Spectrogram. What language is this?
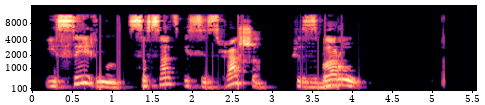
Abkhazian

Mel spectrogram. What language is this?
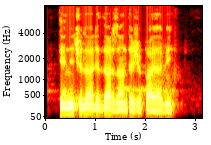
Dameli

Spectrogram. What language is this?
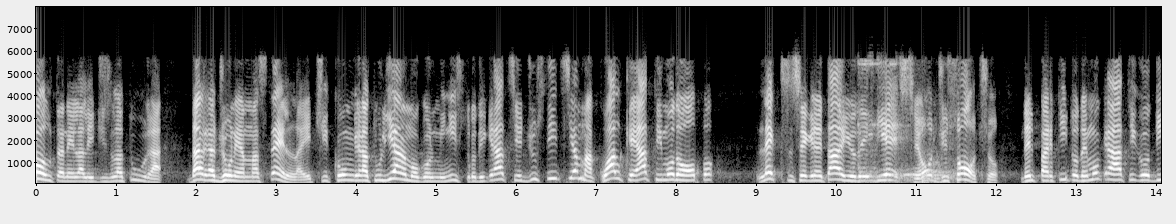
Italian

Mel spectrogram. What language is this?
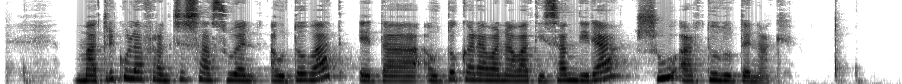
Basque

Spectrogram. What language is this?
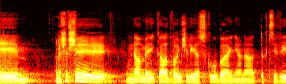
Hebrew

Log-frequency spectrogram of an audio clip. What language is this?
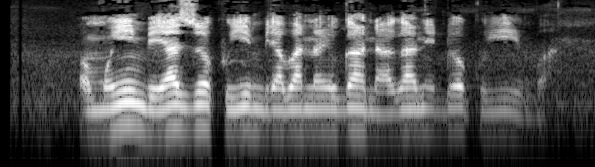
Ganda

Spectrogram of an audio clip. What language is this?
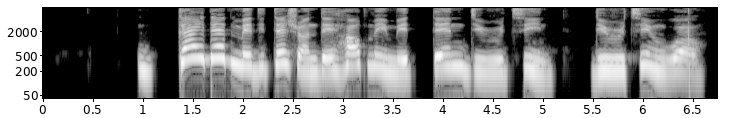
Nigerian Pidgin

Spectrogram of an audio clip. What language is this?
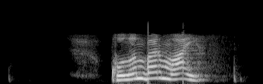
Bashkir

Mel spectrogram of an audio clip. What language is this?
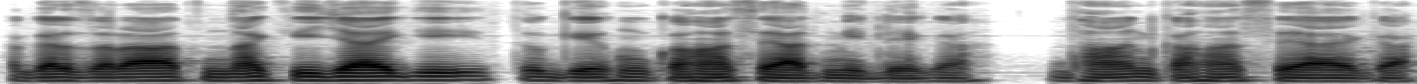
Urdu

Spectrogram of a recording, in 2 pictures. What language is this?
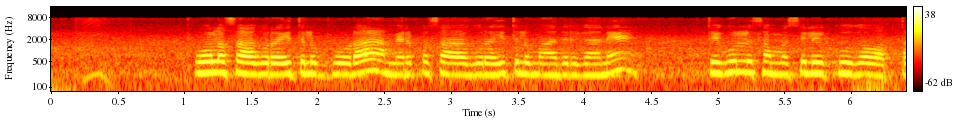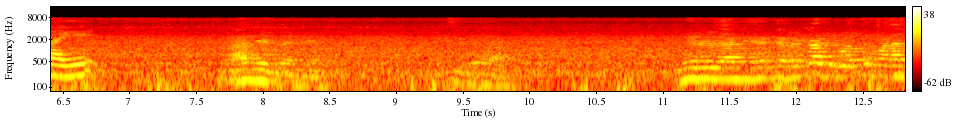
Telugu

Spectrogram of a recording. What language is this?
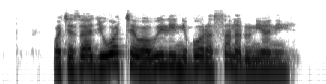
Swahili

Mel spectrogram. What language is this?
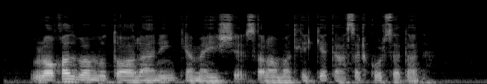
Uzbek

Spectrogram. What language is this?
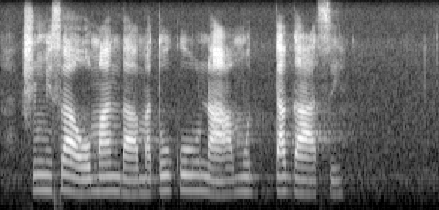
Venda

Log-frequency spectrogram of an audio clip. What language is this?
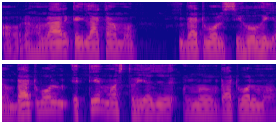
Maithili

